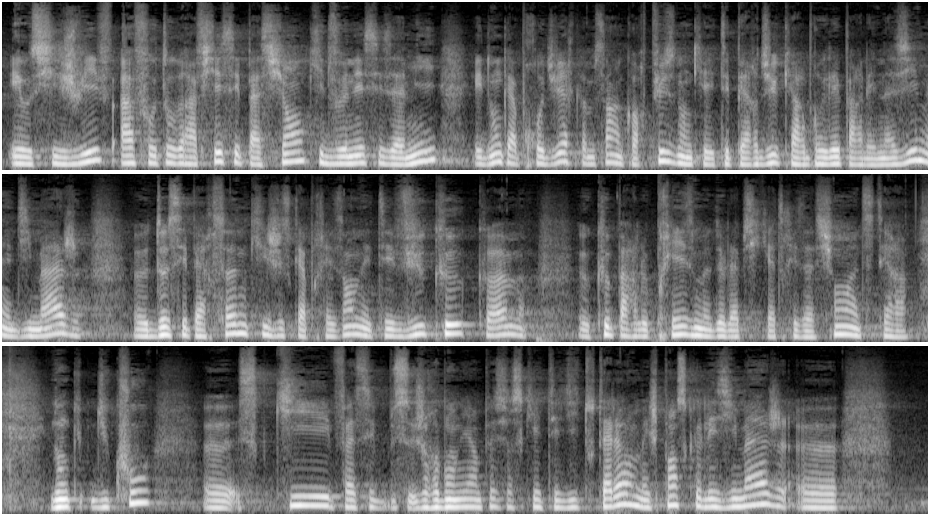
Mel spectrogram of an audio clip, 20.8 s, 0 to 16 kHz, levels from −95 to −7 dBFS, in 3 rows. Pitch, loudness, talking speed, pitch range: 160 Hz, -20 LUFS, 215 wpm, 145-180 Hz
